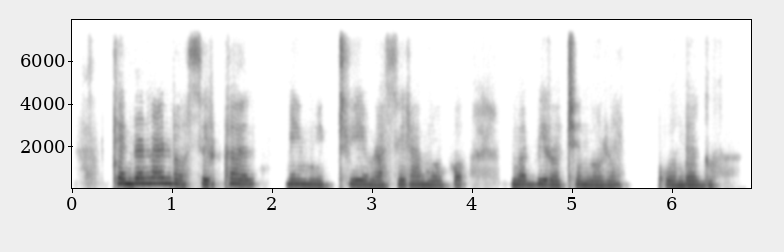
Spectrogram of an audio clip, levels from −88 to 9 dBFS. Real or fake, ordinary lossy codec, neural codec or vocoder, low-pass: fake; none; codec, 16 kHz, 1 kbps, FreqCodec, smaller model; 7.2 kHz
